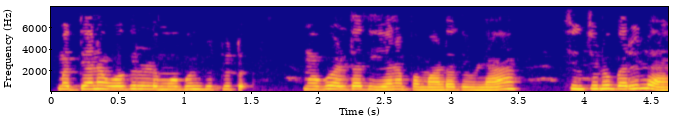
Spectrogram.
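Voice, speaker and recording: A woman's voice: high-pitched, steady tone, fast, darkish tone, lightly acted. A woman playing a fretful village grandmother who scolds and coaxes, speaking with a Chikkaballapur Kannada accent. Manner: anxious, scolding, coaxing. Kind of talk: village family drama.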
